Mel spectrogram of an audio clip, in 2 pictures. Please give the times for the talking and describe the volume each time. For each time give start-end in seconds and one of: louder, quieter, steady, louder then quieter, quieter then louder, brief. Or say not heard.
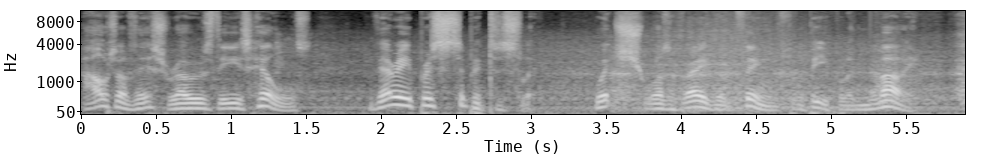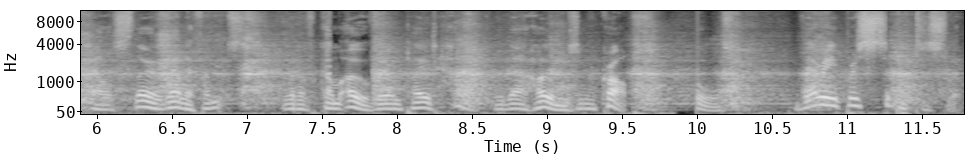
0.0-11.7 steady.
